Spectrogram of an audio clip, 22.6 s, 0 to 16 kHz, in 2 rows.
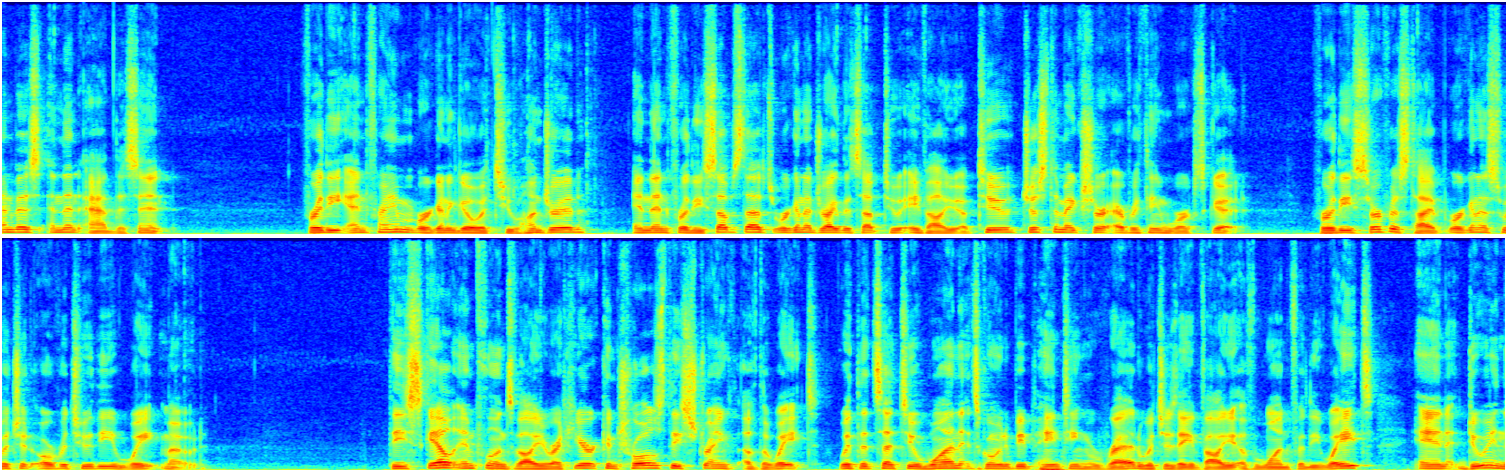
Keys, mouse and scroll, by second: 1.3-2.4 scroll down 4, 2.4-4.5 drag, 4.5-6.1 scroll down 2, 6.1-8.7 drag, 8.7-9.6 scroll up 2, 9.7-10.4 scroll down 4, 10.4-13.1 drag, 13.1-13.9 scroll down 3.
